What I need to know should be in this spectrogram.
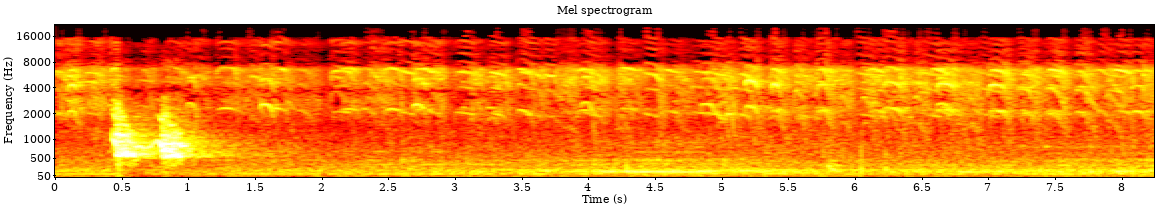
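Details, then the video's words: Waffle, a beagle puppy, calls out indoors to get a cat's attention: two sharp, loud yelping barks in quick succession near the start, followed by a quiet room with faint rustling. "Waffle the Beagle puppy making different noises to gain cat's attention"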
